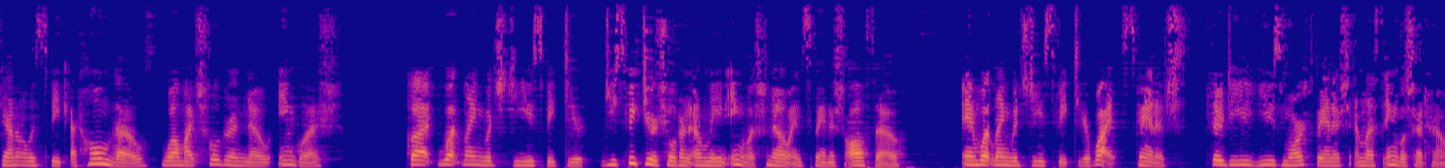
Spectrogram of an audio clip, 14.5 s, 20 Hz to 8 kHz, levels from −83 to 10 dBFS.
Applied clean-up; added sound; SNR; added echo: neural mask model DeepFilterNet 3.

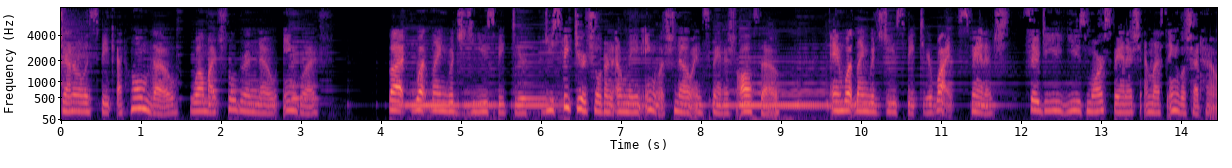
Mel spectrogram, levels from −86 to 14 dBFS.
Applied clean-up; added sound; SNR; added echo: neural mask model RNNoise.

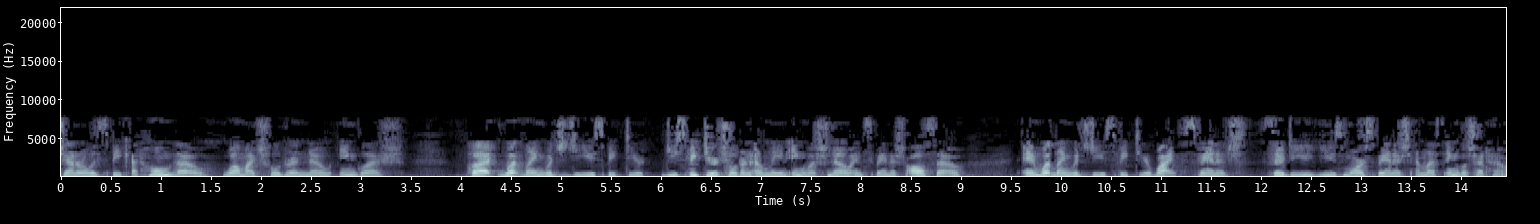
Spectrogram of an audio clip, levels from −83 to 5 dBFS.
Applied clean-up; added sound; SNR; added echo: none; none; none; none.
